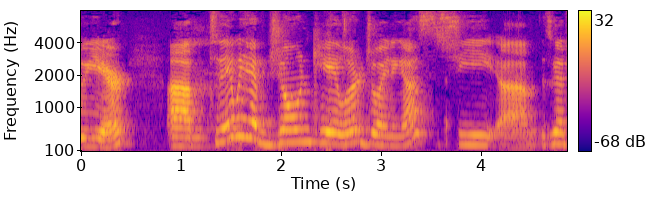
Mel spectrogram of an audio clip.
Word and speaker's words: Kaylor: So and your last name is pronounced Kaylor, is that correct? That's correct, yeah. Okay.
